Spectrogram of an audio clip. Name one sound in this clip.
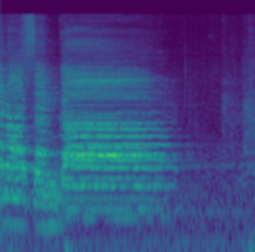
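A choir of young men and women sings together through microphones in a large hall.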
